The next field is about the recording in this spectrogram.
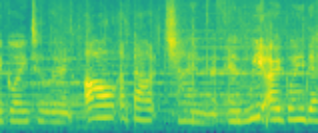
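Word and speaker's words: Qin: the Great Wall of China was designed by the emperor Quinn whose aspiration Excuse Me Miss Seymour it is pronounced chin oh thank you Mr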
